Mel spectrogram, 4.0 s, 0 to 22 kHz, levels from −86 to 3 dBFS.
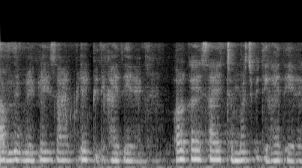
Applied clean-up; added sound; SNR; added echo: neural separator model SepFormer DNS4.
